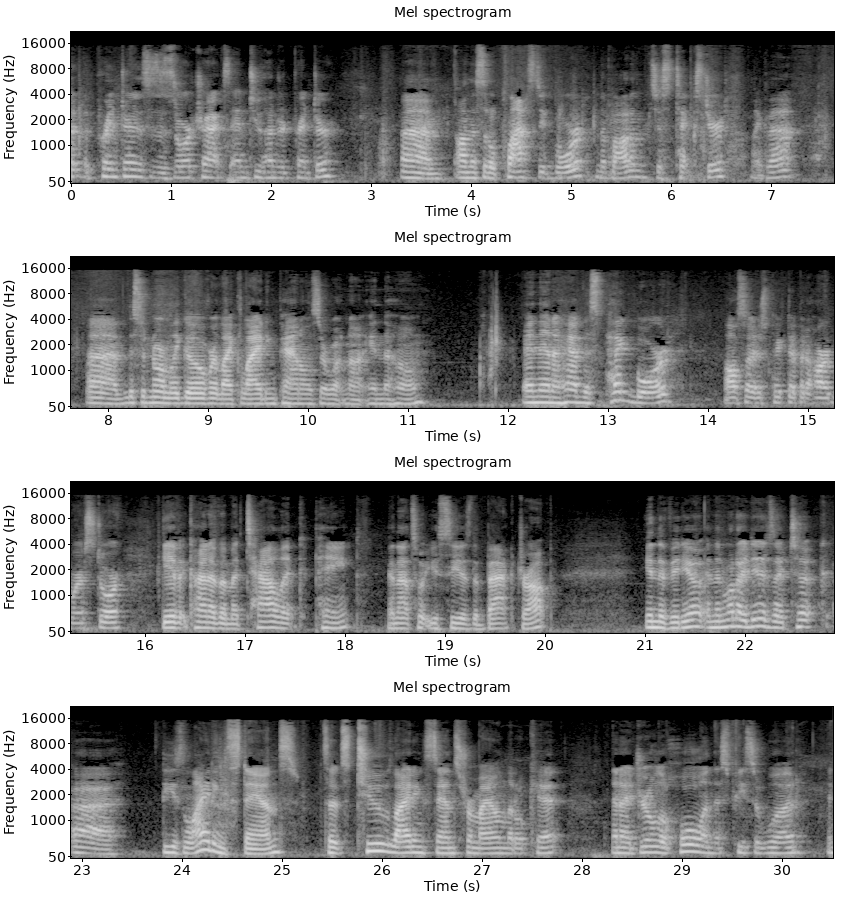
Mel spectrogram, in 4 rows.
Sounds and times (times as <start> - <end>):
Speech: 0.0 - 2.7, 3.3 - 11.2, 12.1 - 20.1, 21.0 - 30.5.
